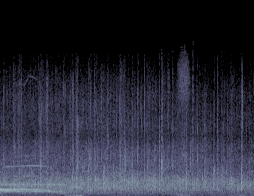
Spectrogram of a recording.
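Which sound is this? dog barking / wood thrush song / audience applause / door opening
audience applause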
